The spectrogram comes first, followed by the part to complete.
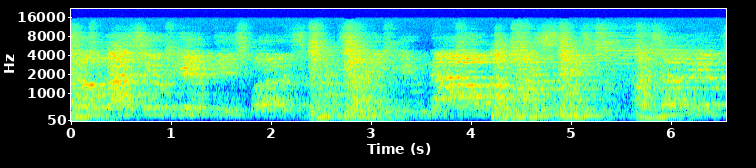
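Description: A mixed show choir singing in harmony with instrumental accompaniment, in short phrases.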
